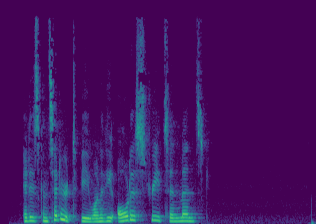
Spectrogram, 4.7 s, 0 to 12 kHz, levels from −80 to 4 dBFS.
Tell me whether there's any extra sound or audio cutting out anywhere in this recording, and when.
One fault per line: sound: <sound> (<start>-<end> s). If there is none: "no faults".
no faults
